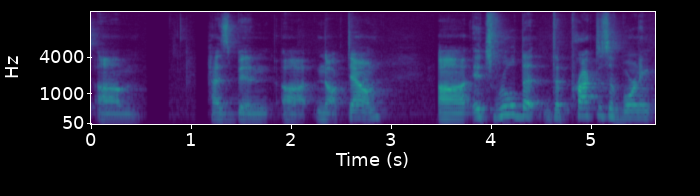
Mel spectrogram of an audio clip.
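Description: A young Canadian man co-hosting a talk show, explaining in an earnest, measured way with deliberate pauses. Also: fairly high pitch, a bit bright. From Winnipeg, Canada. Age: young adult. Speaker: co-host. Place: room at home with whiteboard and fridge, indoors.

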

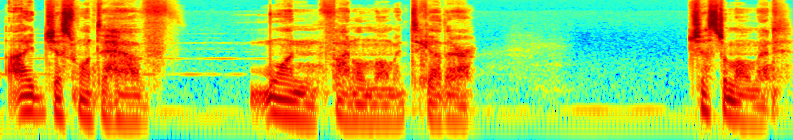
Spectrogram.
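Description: An actor playing a dying middle-aged husband and father, speaking softly and with quiet resignation. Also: rumbling low, measured pace, husky, faint music behind, exaggerated voice. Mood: resigned. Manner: soft, resigned, wistful.

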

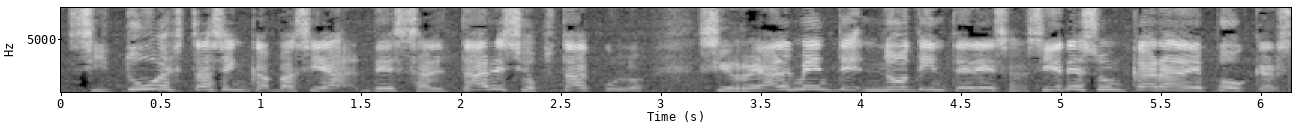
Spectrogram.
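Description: Middle aged guy doing a sales lesson in his car, really high voice, blunt and emphatic, bit of background noise. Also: bright, forceful tone. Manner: blunt, emphatic, repeats words for stress. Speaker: sales trainer, host. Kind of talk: informal sales lesson to camera. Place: inside a parked car.

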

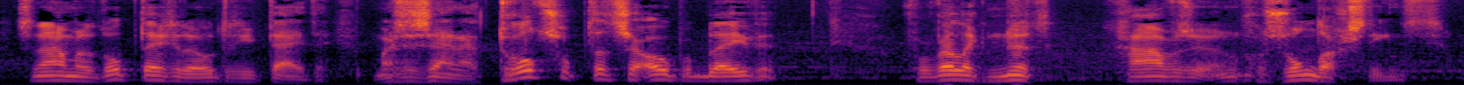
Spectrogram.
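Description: Guy playing a defiant stern priest in an audio drama, low voice, very animated, preachy and challenging. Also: vocal fry. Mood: indignant. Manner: challenging, preachy, rhetorical questioning. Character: stern, defiant renegade priest hearing confession. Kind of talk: radio play dialogue. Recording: light background noise.

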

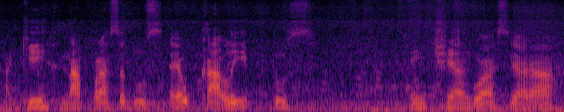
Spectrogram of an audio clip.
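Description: A man's voice: fairly high pitch, steady tone, slow, noisy background. A man, vlogging casually as he walks an outdoor street market, chatting with vendors and repeating their prices to viewers. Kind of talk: casual street vlog chat. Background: background music.

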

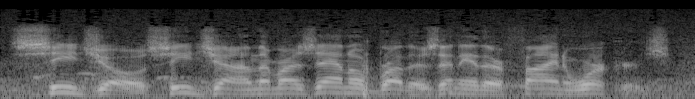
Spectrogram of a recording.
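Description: A man's voice: a little high, animated, fairly quick, crowd noise. A middle-aged American man presenting, interviewing and commentating as host of a local bowling TV show. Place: large indoor bowling alley. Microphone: handheld microphone. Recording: noisy videotape, bowling alley ambience.

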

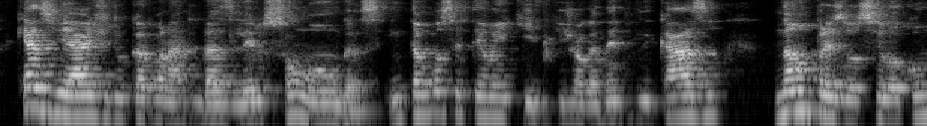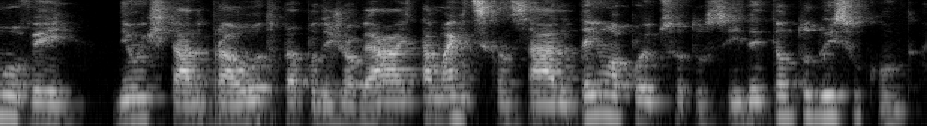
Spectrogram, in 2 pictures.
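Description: A man's voice: mid-range voice, fast. A young Brazilian man hosting a casual sports-betting tips video from a small home room, chatty and upbeat, talking straight to his viewers. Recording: echoey room sound.

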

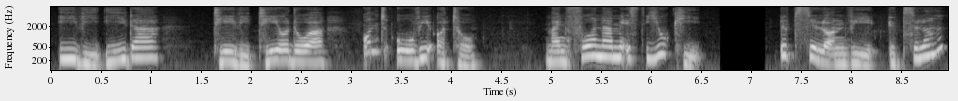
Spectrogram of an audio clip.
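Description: A woman's voice: medium pitch, darkish tone, dry recording, exaggerated voice. A woman voicing a young female student who is a native Japanese speaker, politely applying for a job in a scripted language-course dialogue. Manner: polite, careful and clearly articulated. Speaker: job applicant in a textbook dialogue.

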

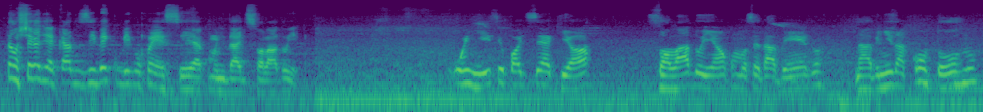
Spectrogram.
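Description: A young Bahian man gives a chatty, upbeat walking tour outdoors, pointing out sights as he goes. His voice sits a little high for a man. Faint street noise hums in the background. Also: lively intonation, quick pace, poor audio. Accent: Bahian Brazilian Portuguese. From Salvador, Bahia, Brazil. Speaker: travel vlogger. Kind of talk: casual walking-tour vlog. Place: outdoors on a seaside hillside street.

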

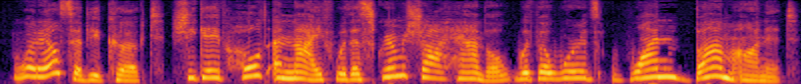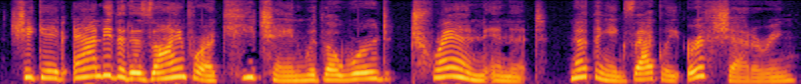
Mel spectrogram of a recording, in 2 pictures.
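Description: A curious, upbeat young girl detective in a point-and-click mystery game. Her voice sits fairly high and swings up and down as she muses over clues and asks for hints. The studio recording is close and dry. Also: no room sound. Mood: chatty. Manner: inquisitive, chatty, asks for hints. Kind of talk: studio video game voice acting.

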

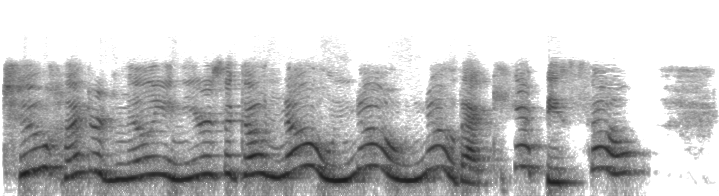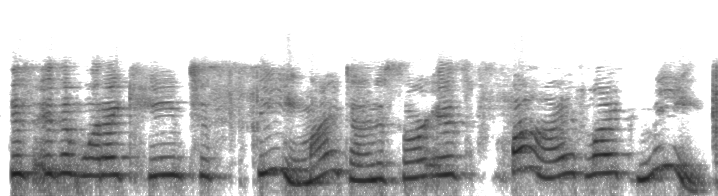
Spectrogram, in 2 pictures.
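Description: A woman's voice: extremely high pitch, big pitch swings, takes it slowly, a little mellow, muffled recording, pitched above the performer's own voice, exaggerated voice. A woman voicing an earnest five-year-old boy from a picture book, searching for his lost pet. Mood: indignant, insistent. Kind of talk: expressive picture-book reading.

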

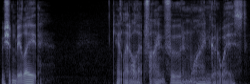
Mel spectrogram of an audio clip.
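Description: Young male lead, very low gravelly tone, teasing and soft-spoken; scripted romance audio. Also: expressive, unhurried, no echo. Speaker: audio roleplay performer. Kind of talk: scripted boyfriend roleplay ASMR.

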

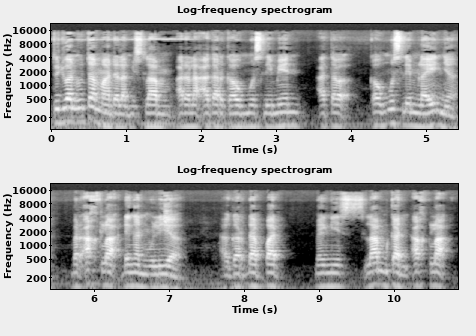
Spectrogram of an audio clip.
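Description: A man's voice: mid-range voice, flat delivery, slight background noise. Solemn teenage boy giving a sermon. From West Sumatra, Indonesia. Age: late teens. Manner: measured, solemn oratory with chanted verses. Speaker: student sermon contestant. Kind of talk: formal Friday sermon with Quranic recitation.

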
